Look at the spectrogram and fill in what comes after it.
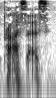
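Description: It is said with an American pronunciation. "or American"

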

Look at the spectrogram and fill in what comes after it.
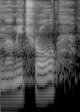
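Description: The name has an American pronunciation.

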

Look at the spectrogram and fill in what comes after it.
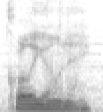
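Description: The name is said with an Italian pronunciation. "The Italian pronunciation is Corleone"

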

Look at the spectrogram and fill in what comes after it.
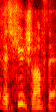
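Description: It is said with lively, enthusiastic energy. "say it with a bit more enthusiasm"

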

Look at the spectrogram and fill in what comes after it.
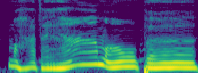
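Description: The tone is tired and weary. The speaker feels they have sat here too long. "En de derde is, oh, wat zitten we hier al lang"

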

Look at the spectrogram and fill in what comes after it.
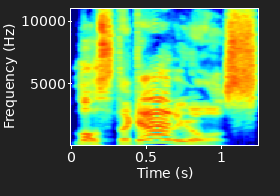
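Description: The name is said in an exaggerated foreign accent.

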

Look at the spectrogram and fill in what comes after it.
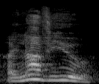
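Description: It is said in a warm, heartfelt tone. The speaker loves the listener with all their heart. "Second, that you love me with all your heart"

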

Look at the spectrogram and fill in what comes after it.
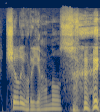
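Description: The name gets an exaggerated Spanish-style pronunciation. The speaker is pretending to speak the language. The speaker calls it wrong. "they say it like that"

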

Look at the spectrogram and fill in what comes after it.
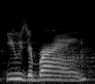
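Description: It is said in a Southern accent.

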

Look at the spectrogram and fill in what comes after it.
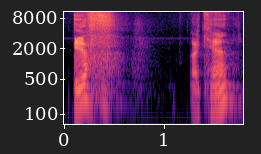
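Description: The stress is on the word if.

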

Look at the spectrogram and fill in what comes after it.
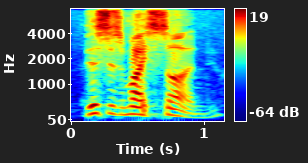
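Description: It sounds warm and loving.

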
